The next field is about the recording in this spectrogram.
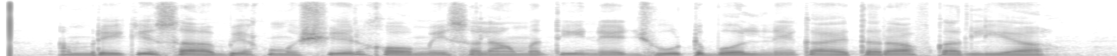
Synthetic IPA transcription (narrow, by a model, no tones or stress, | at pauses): ɐmɾiːkisaːbɪqmʊʃiːɾxɔːmisɐlaːmət̪ined͡ʒʱuːʈboːlnekaɛːt̪ɪɾaːfkɐɾlijaː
